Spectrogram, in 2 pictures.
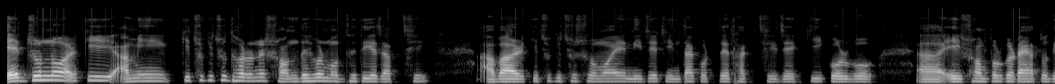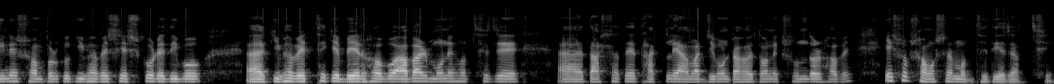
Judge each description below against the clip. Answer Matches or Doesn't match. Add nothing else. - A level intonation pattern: Matches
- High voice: Doesn't match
